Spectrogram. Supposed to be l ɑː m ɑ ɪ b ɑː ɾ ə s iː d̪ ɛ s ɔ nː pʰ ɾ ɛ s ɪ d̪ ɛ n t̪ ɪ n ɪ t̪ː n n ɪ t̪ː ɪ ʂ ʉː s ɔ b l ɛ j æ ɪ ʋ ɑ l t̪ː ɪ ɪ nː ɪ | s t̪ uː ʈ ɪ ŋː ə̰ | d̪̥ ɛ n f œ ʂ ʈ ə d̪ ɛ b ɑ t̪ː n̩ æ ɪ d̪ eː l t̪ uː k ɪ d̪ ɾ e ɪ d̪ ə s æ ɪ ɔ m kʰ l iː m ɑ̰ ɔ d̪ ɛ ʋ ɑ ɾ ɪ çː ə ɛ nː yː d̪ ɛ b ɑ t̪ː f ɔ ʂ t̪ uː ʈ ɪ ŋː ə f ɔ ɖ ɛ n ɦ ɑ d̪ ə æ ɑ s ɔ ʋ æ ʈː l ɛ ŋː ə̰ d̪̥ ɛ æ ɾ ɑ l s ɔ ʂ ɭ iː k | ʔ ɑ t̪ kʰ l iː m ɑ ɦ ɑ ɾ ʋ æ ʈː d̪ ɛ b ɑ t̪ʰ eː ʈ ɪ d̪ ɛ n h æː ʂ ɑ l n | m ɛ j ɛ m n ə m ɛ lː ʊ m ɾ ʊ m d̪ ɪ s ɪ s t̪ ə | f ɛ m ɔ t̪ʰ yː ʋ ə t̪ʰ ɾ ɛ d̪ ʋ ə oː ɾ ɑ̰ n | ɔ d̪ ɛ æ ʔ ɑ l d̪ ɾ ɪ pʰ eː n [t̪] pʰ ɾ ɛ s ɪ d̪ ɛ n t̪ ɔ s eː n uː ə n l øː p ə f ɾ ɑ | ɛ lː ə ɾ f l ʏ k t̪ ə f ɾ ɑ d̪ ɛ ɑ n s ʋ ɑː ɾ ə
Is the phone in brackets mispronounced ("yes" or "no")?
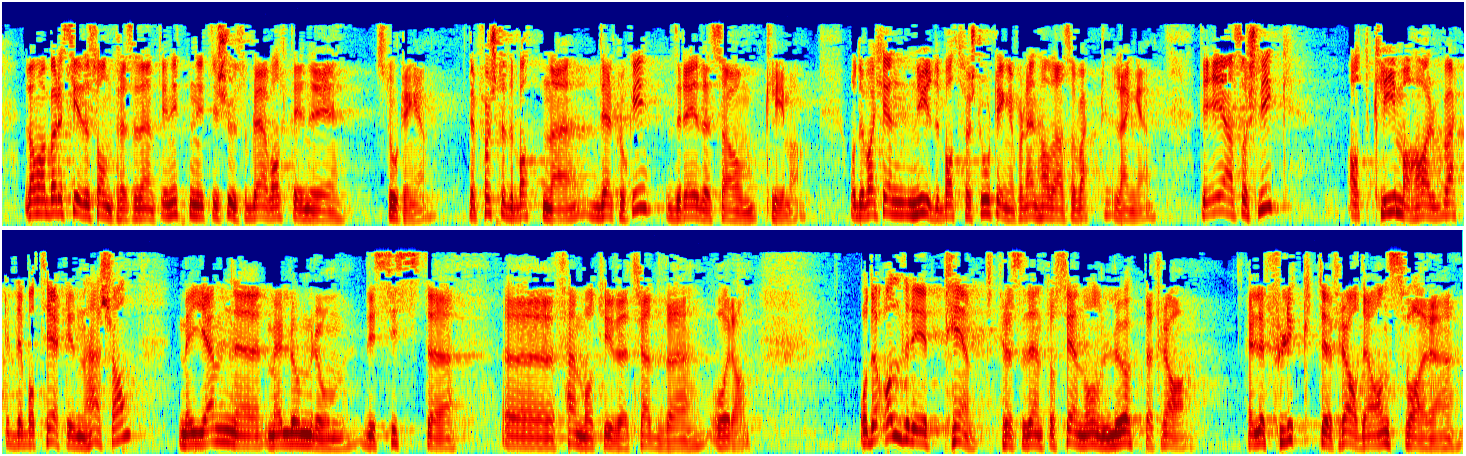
no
